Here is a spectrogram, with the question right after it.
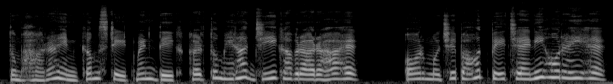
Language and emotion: Hindi, fearful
